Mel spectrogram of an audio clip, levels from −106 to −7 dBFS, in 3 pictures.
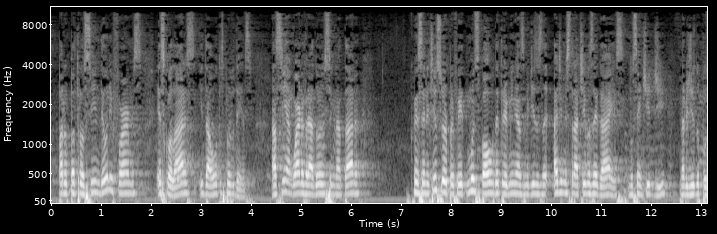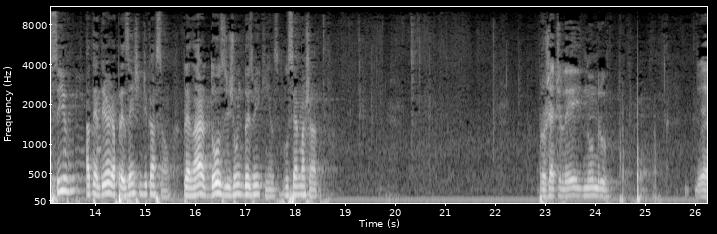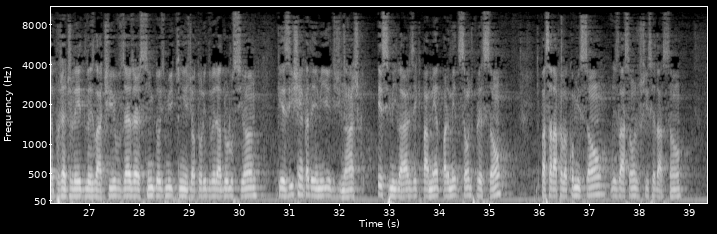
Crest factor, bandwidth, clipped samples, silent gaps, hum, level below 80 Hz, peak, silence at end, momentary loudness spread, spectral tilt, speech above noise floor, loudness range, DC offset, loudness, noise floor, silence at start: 20 dB; 10.5 kHz; under 0.1%; none; none; -32 dBFS; -2 dBFS; 0.45 s; 14 LU; -7.5 dB/octave; 27 dB; 10 LU; under 0.1%; -22 LUFS; -48 dBFS; 0 s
